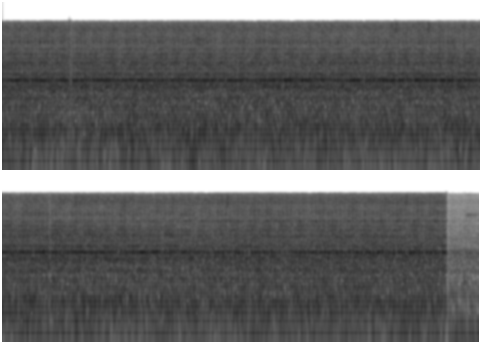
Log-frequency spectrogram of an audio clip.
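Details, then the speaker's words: Suzuki Katana engine idling after the faulty old spark plug wires were replaced with a cheap new set: flat, constant, even idle with no dropouts until it cuts off; normal idle. "suaranya stabil banget, datar ya suaranya, konstan."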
